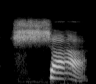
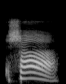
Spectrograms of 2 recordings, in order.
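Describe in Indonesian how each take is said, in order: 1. Bunyi sh itu dipanjangkan dengan udara yang menyebar. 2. Bunyi sh itu pendek dan tiba-tiba. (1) "tapi ada sha, shi ya, karena ada penyebaran udara di dalam mulut" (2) "Jadi bukan langsung sha"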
